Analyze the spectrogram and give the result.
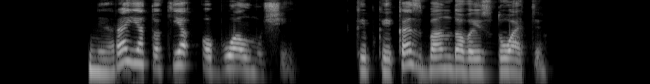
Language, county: Lithuanian, Kaunas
